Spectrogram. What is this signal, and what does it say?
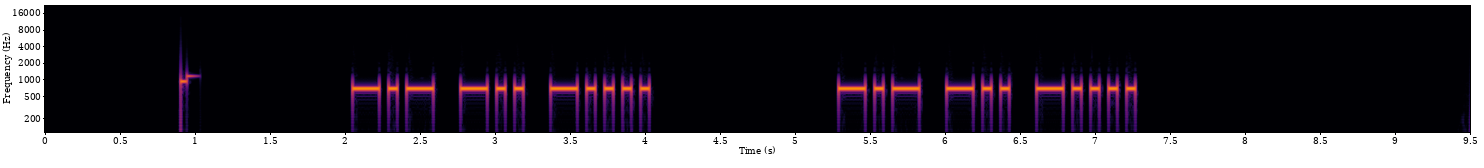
Morse code, heard as a keyed tone, about 20 wpm, 700 Hz. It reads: KD6 KD6
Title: USA Call Sign Prefixes - Repeated 2x - 20wpm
